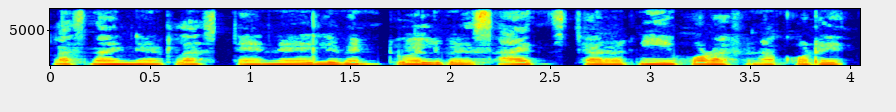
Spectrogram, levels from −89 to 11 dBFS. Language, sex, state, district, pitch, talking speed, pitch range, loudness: Bengali, female, Tripura, West Tripura, 235 Hz, 165 wpm, 230-240 Hz, -14 LUFS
